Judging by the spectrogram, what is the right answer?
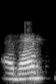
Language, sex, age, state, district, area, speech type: Maithili, female, 18-30, Bihar, Sitamarhi, rural, conversation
